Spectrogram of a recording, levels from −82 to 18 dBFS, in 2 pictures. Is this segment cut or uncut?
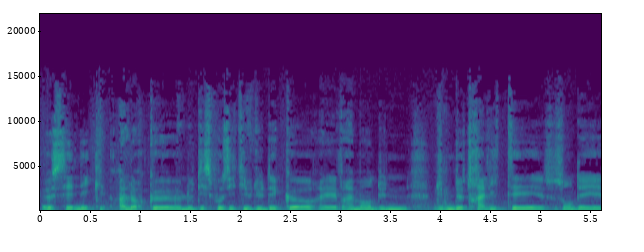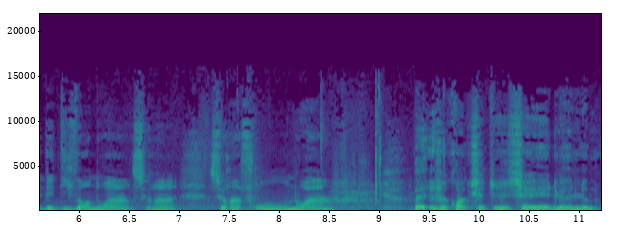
uncut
